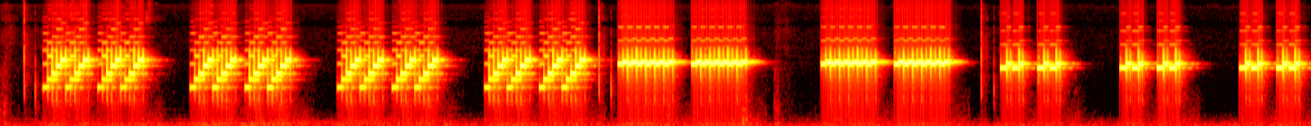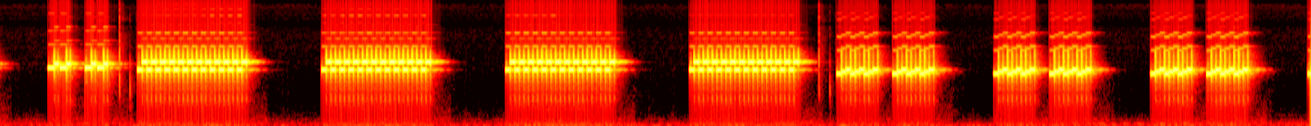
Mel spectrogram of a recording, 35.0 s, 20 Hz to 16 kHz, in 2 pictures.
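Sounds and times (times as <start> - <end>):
mobile phone ringtones: 0.6 - 10.2, 11.0 - 12.8, 13.4 - 14.3, 16.6 - 17.6, 18.2 - 21.0, 21.8 - 23.4, 24.2 - 25.8, 26.7 - 30.1, 30.8 - 32.2, 32.8 - 34.3.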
